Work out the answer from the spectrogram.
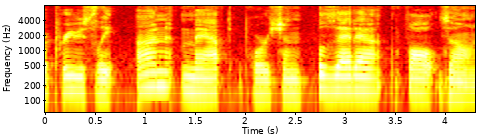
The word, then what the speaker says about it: Wilzetta: which ruptured a previously unmapped portion of the Wilzetta Fault Zone. It's spelled W-I-L-Z-E-T-T-A.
